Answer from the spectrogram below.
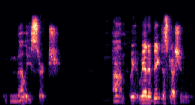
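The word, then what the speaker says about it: Meilisearch: But no, I think they said Melly, so like rhymes with smelly. – Alrighty, I'll take it. – Melisearch.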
